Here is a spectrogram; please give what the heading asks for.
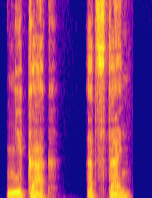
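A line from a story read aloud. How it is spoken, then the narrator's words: Hissing. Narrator (Russian): прошипела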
